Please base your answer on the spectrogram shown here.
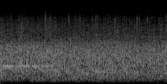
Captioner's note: applause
